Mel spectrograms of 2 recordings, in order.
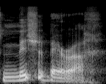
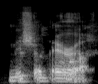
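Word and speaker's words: Mi Shebeirach: Um and uh I don't know if I can pronounce this properly, but it's me sky. Yeah, it's Mishabara. Mishabara.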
